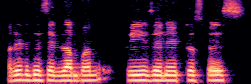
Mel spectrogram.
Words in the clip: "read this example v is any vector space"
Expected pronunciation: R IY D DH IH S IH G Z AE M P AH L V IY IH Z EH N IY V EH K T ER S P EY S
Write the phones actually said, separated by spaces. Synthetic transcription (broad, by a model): R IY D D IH S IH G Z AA M P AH L F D IH Z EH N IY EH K T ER S P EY S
